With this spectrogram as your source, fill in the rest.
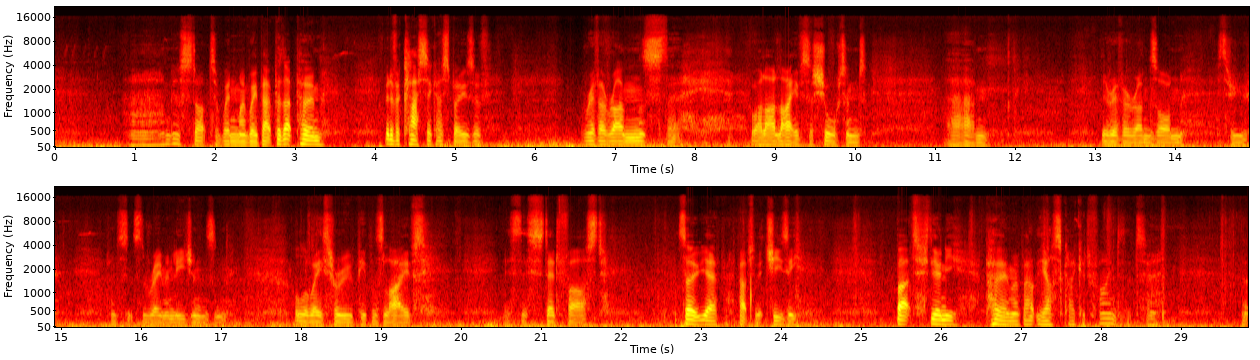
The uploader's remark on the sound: Wildlife ramble along the River Usk. It's early January and the river is high – but the wildlife is stirring on this magical Welsh waterway including a special guest right at the beginning of the recording…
